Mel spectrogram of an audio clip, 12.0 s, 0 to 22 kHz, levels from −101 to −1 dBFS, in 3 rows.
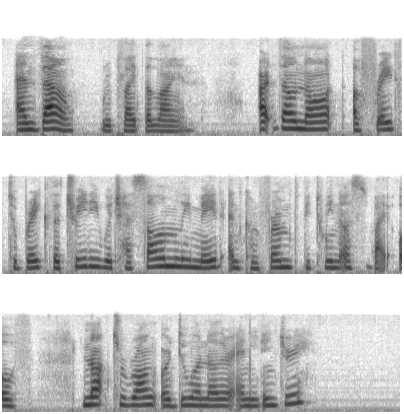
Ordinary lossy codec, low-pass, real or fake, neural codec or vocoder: Opus, 24 kbps; 7.2 kHz; real; none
